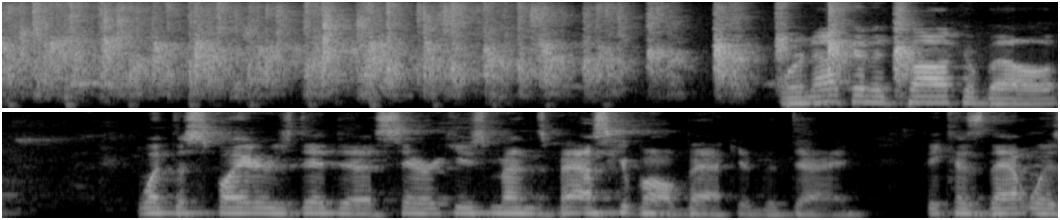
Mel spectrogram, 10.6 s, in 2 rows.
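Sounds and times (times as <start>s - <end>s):
audience clapping: 0.0s - 4.7s
speech: 3.9s - 5.4s, 6.0s - 10.5s.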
